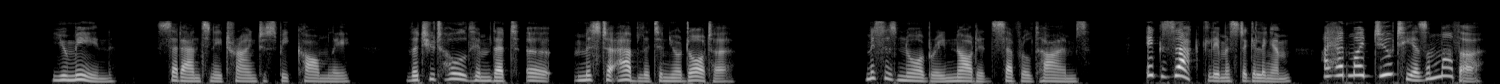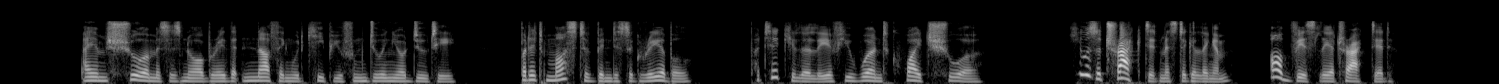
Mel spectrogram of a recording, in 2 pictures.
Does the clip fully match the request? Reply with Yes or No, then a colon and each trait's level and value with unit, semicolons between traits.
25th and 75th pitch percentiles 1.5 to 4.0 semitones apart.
No: average, 4.8 semitones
